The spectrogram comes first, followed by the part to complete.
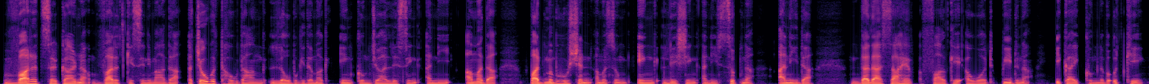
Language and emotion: Manipuri, neutral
